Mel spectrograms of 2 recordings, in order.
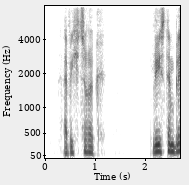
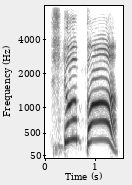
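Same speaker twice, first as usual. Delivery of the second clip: much higher, very loud spell cry; shouted spell; 10 dB louder than usual. A narrator's reading. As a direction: fire the spell with a full-throated yell. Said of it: "rief Neville erneut". (laut geschrienener Zauberspruch, viel höher)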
